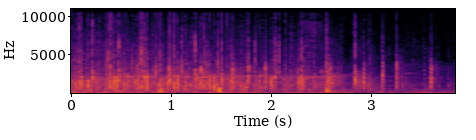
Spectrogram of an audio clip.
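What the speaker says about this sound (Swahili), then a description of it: "Makofi kwa mama" A school audience of students applauds, a burst of brisk clapping from a crowd that thins out toward the end.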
